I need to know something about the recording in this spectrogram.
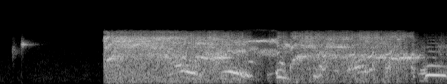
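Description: A young man screams in fright.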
